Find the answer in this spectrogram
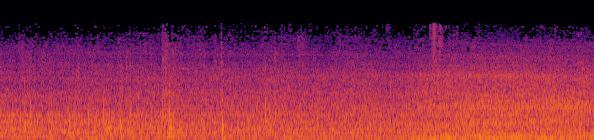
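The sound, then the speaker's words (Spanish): A train station platform and concourse at night give a faint, steady wash of rail rumble and broad background noise, with no clear voices. “De noche cruza sonriente el vestíbulo desde el andén a la calle.”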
